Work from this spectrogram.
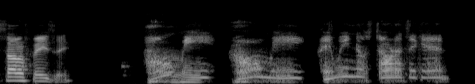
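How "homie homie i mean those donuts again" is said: very high, swooping, soft and slow cartoon voice. In a guessing game, a player does a voice for the other to guess, as Marge Simpson. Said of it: "I am going to do an impression".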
